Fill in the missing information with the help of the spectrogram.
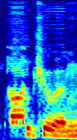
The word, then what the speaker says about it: Don Juan: Nope. I mean Don Juan. In this one context, it's pronounced like that. – Huh. – Otherwise, the rhymes in the poem will not work.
